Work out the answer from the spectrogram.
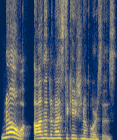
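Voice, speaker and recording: A woman's voice: fairly high pitch, very animated, normal speed. Laid-back woman podcast co-host. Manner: casual, reads search results aloud, trails off. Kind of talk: casual chat.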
